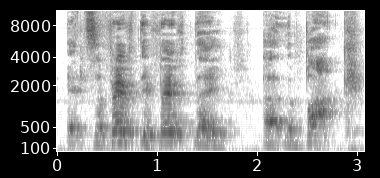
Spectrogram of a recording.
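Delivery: slow projected classroom voice. Shown as a demonstration. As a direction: call it out so the back can hear. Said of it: "Do you hear me now?".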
